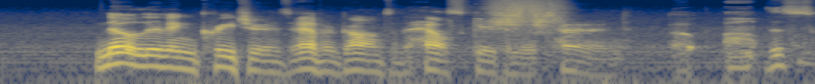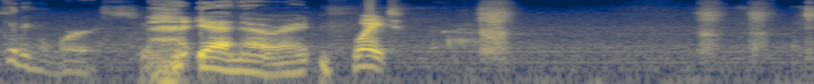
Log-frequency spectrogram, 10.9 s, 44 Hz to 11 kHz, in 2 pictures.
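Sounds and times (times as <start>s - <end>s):
speech: 0.7s - 8.9s
loud sharp sniffing: 3.2s - 3.8s, 8.6s - 9.0s, 10.1s - 10.8s.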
